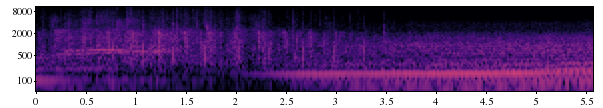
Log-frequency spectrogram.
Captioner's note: song ends, audience cheers and applauds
